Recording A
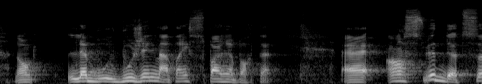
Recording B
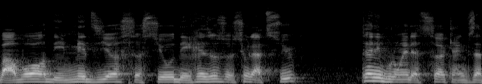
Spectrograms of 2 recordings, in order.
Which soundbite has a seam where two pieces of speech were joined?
A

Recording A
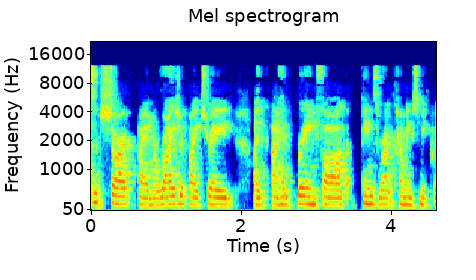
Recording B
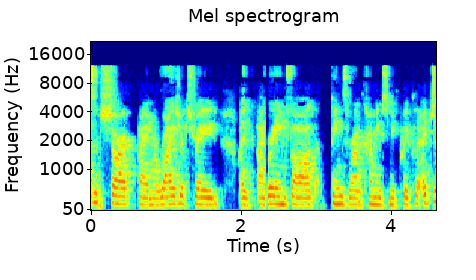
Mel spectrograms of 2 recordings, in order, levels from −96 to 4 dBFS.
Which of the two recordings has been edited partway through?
B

